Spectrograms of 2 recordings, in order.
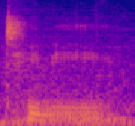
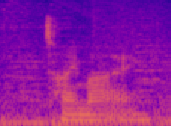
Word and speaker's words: Timi: But I like the one that's coming out from Timmy or Taimai. Timmy Taimai. I want to call him Timmy, like as in Timmy O'Toole. Because the way they spell it is T-I-M-I.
